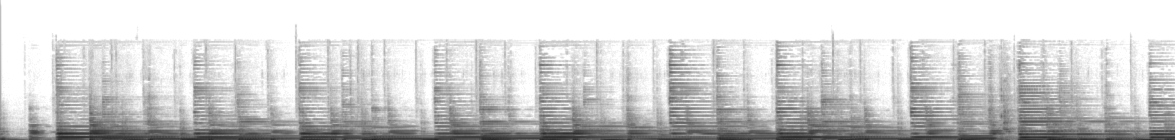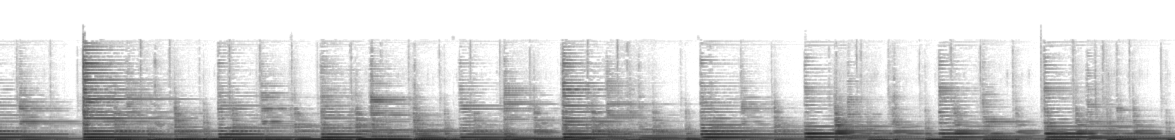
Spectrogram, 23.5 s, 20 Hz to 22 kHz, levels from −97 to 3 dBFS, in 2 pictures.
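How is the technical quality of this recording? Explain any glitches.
The recording is compromised by a noise suppressor meant for speech, which keeps pulling parts of these non-speech sounds down.

Throughout the clip, noise suppressor applied to music or sounds: level swings up and down by around 10 dB, so the audio pumps and thins. Sharp onsets pass, but anything steady or decaying gets treated as background noise and pushed down. Held sounds and ambient tails seem to sink, giving an uneven, fluttering texture instead of a natural envelope.

Sound cut by the noise suppressor happens at 0.05–0.56 s (about 9 dB), 6.37–7.77 s (about 6 dB), 8.71–10.19 s (about 8 dB), 11.22–12.58 s (about 9 dB), 17.2–22.2 s (about 9 dB, the longest, with roughly two seconds of it affected), and 23.14–23.43 s (about 5 dB). In each, the suppressor misclassifies sustained or fading material as noise, so those stretches drop in level or their decays are cut short.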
